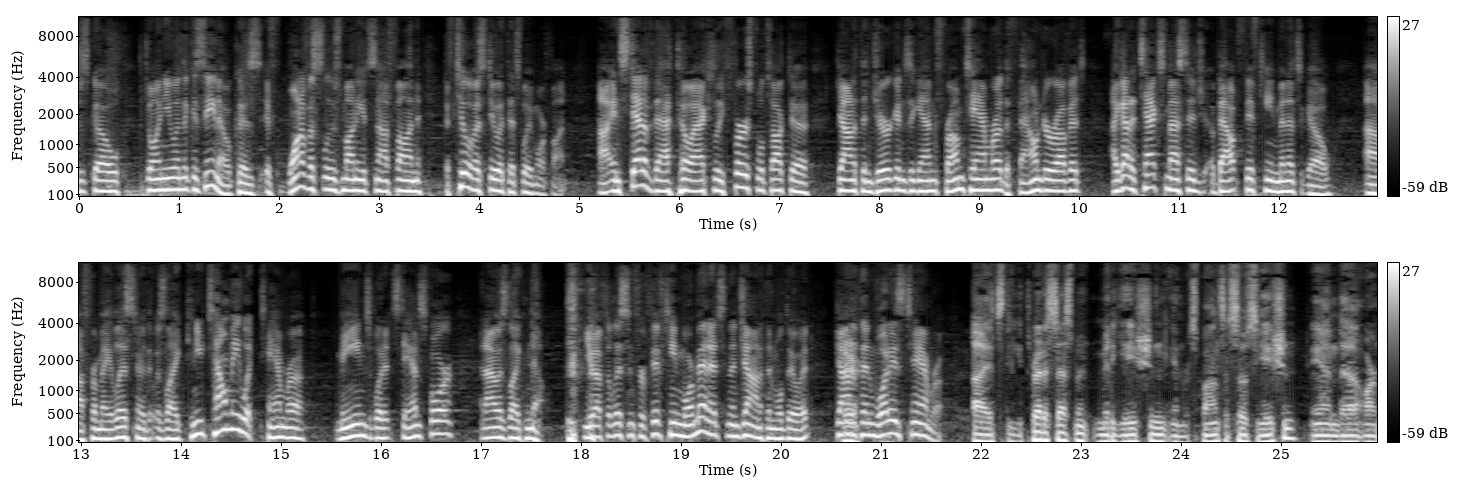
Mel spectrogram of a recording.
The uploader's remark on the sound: Live from the 2nd annual T.A.M.R.A. Conference. Broadcast live with many of those involved in the 2nd annual Threat Assessment Mitigation and Response Association Conference.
